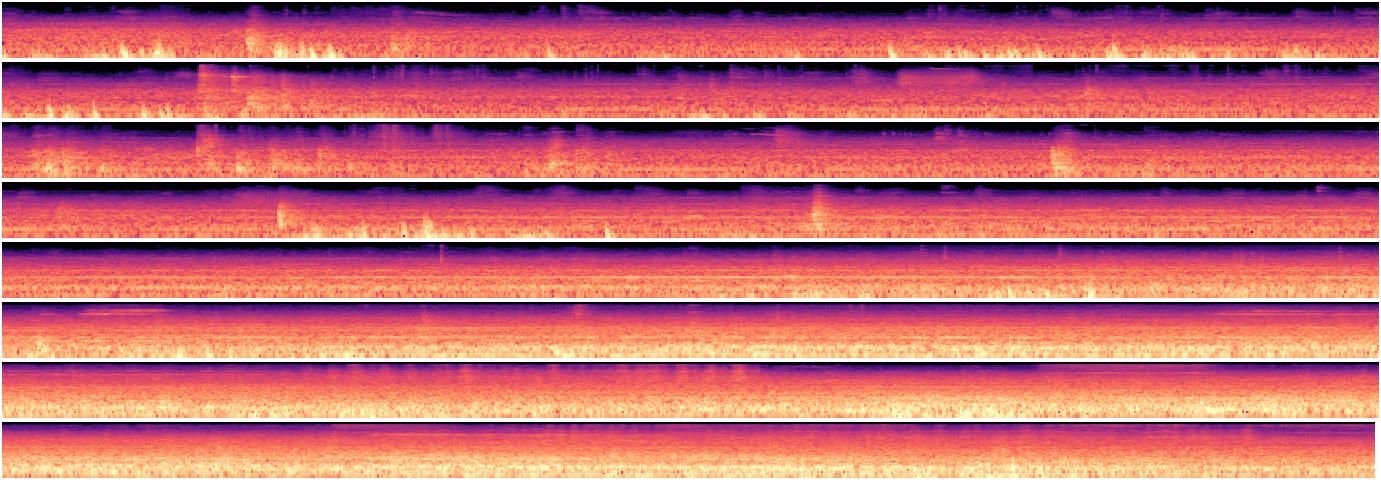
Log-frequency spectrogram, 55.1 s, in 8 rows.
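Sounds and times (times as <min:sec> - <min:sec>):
train wheels rumbling on rails: 0:00.0 - 0:03.1, 0:03.7 - 0:55.0
high-pitched wheel squeals: 0:34.6 - 0:35.3, 0:40.4 - 0:42.4.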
